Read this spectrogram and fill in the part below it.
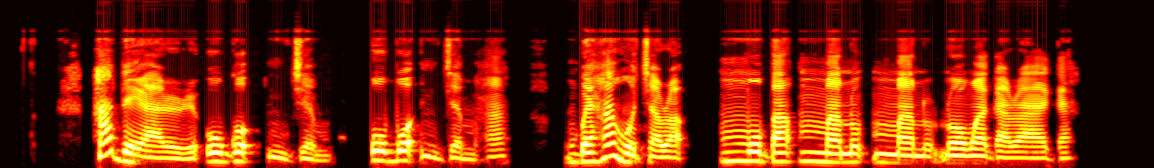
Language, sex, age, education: Igbo, male, 15-29, tertiary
